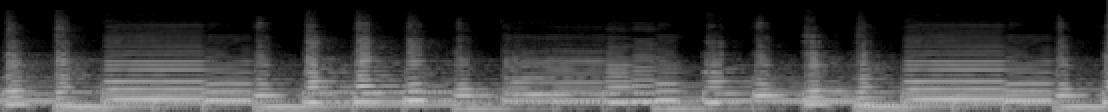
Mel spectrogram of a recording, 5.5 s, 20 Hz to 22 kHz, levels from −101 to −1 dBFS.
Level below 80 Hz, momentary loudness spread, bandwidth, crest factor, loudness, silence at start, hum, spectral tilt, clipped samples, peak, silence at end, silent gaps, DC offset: -62 dBFS; 4 LU; 10.5 kHz; 14 dB; -36 LUFS; 0 s; none; -8 dB/octave; under 0.1%; -20 dBFS; 0 s; none; under 0.1%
